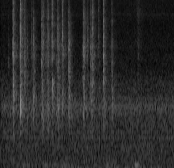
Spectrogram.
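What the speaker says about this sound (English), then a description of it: "we'll go ahead and enter our password" Fingers type a password on a computer keyboard, quick clusters of light clicking keystrokes with a short pause, close and fairly quiet.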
